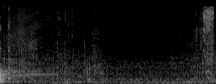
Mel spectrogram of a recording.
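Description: Faint rustling of clothing and feet shifting on a training mat as a person pulls up from sitting and turns into a crouched stance, fading within the first half-second into quiet room tone.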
